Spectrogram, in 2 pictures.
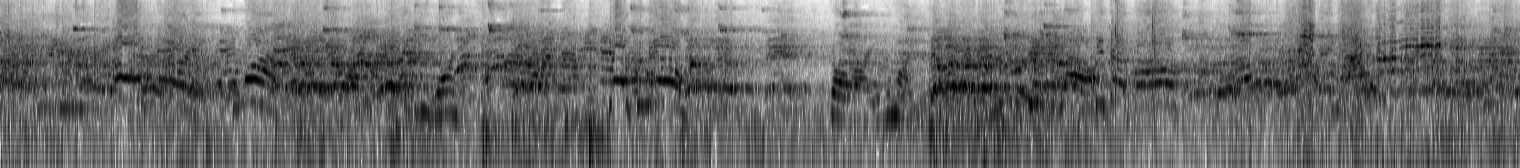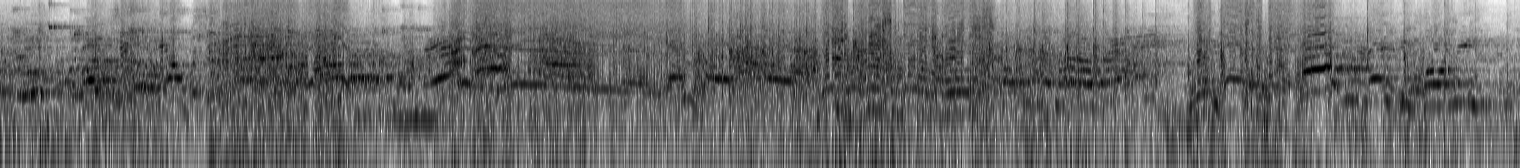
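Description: A basketball bouncing on a hardwood gym floor during play, with players and spectators calling out in the echoing hall.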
